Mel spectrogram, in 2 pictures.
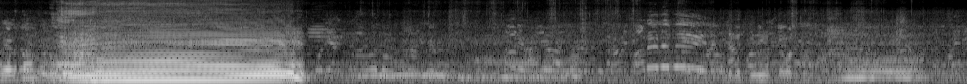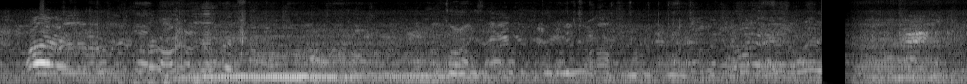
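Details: At the Friday cattle market in Dhaniakhali, one cow opens with a powerful, steady moo lasting about three seconds, followed by softer scattered lowing from other animals and busy human chatter.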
